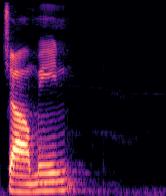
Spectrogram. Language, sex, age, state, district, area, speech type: Bengali, male, 18-30, West Bengal, Uttar Dinajpur, rural, spontaneous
